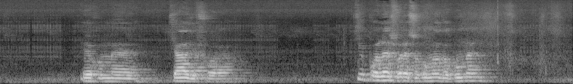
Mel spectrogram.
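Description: An older man sings loudly nearby in short phrases.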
